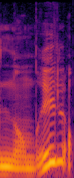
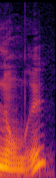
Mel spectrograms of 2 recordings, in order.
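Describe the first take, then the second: First: The final L sound is pronounced. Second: The final L sound is silent. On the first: "soit la présence du L" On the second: "On a aussi l'absence de L"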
